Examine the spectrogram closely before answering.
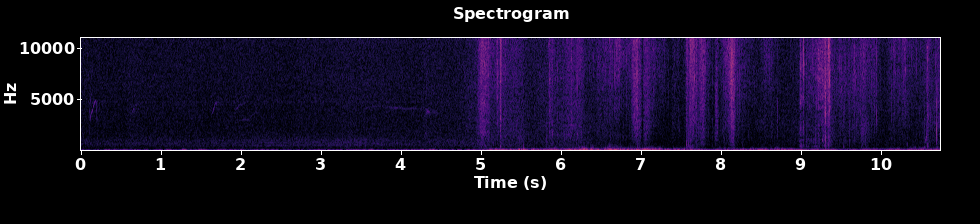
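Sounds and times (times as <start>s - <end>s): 
footsteps crunching through snow outdoors: 4.8s - 10.7s.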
